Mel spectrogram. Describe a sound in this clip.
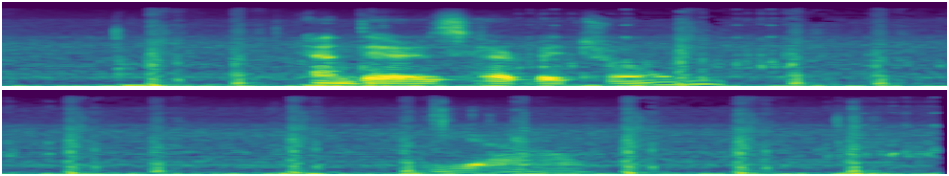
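Footsteps patter quickly and evenly on a hard floor.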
